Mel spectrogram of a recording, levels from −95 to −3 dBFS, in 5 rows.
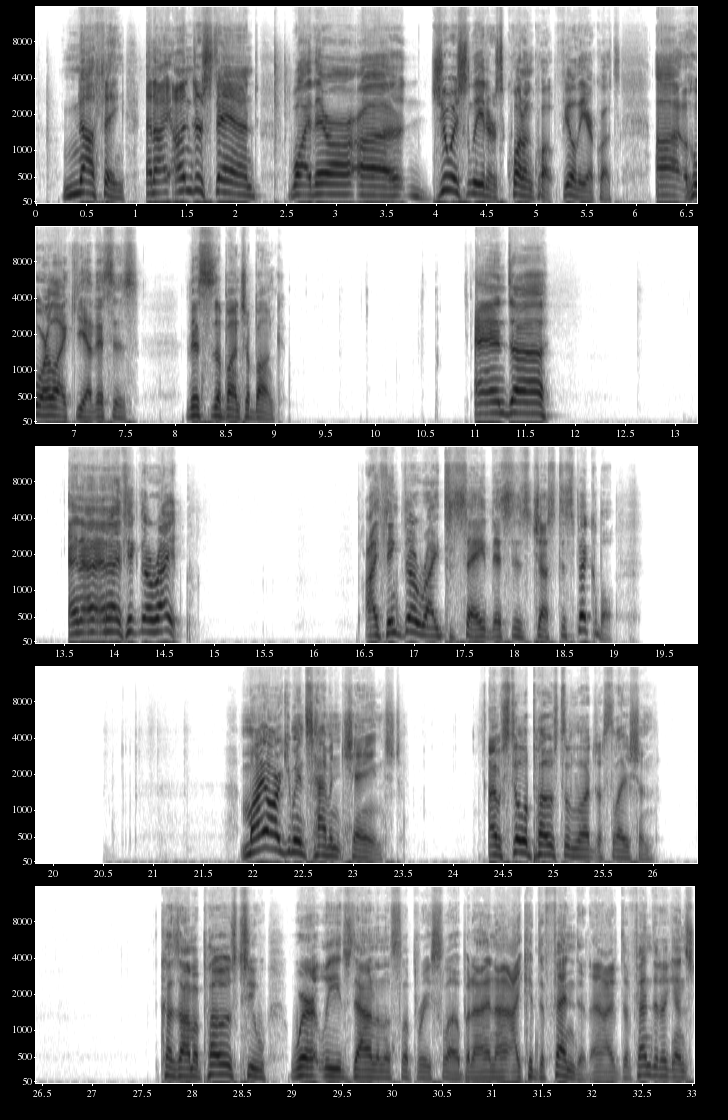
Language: English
